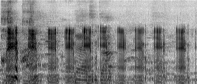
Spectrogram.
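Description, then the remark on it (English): A person imitates a duck with a quick series of soft, nasal quacks, about ten short bursts in steady rhythm, fairly quiet. “The duck's very calm and quiet. That's what ducks actually sound like.”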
